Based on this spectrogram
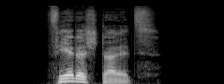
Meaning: genitive singular of Pferdestall
- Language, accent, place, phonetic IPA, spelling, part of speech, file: German, Germany, Berlin, [ˈp͡feːɐ̯dəˌʃtals], Pferdestalls, noun, De-Pferdestalls.ogg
